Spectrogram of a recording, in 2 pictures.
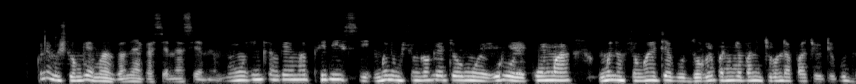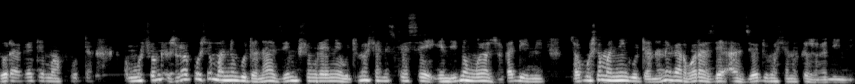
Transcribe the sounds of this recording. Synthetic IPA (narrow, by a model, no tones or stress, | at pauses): kune̞miʃo̞ŋɡaemazuanajakasijanasijanamumweiŋɡaŋɡaimapʰiɾisiʔumwe̞nemuʃo̞ŋɡaakaitaumwe̞uɾiwekumwaumwe̞nemuʃo̞ŋɡoaitekud͡zo̞rwep̬aneŋɡe̞p̬anet͡ʃiɾondapat͡ʃotekud͡zo̞ɾaːkaitamafuːtamuʃo̞ŋɡaʐakakoʃamaniŋɡudanaːziemiʃo̞ŋɡaenakutiːno̞ʃandisweseiʔendinomwujaʐakaɗiːniʐ̥akoʃamaniŋɡutananeŋɡarwaɾazeʔaziʋakutiuno̞ʃandiswaʐakaɗiːni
